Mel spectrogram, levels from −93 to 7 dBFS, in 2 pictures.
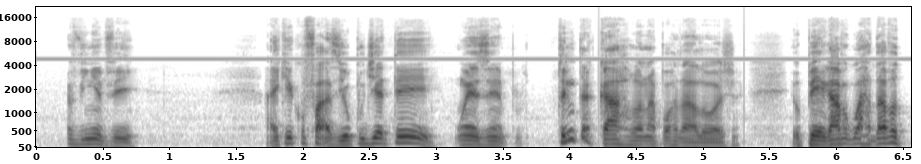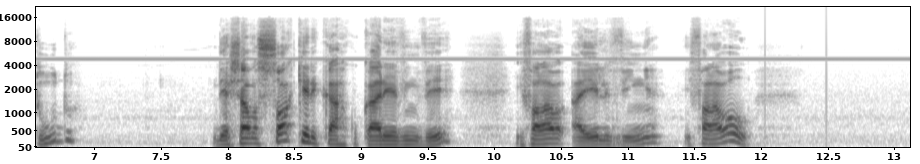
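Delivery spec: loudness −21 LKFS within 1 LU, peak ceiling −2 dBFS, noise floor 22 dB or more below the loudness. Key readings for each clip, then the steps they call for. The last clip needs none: number of clicks 4; interfering tone 4,800 Hz; level of the tone −52 dBFS; integrated loudness −25.5 LKFS; sample peak −7.0 dBFS; target loudness −21.0 LKFS
→ click removal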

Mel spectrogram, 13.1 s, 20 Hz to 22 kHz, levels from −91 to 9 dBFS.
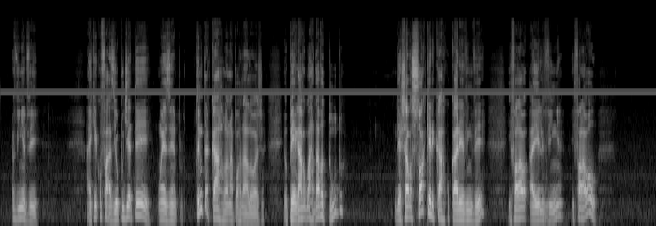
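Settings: number of clicks 0; interfering tone 4,800 Hz; level of the tone −52 dBFS
→ notch filter 4,800 Hz, Q 30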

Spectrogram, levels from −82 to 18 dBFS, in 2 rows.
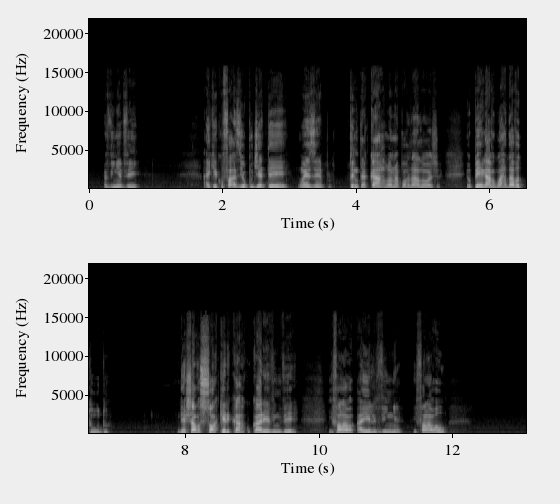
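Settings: interfering tone none found; integrated loudness −25.5 LKFS; sample peak −7.0 dBFS; target loudness −21.0 LKFS
→ level +4.5 dB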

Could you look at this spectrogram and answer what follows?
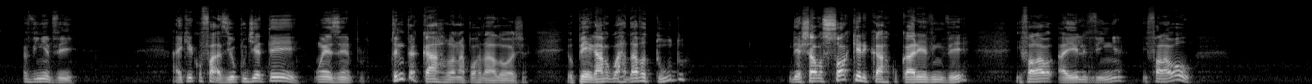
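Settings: integrated loudness −21.0 LKFS; sample peak −2.5 dBFS; background noise floor −64 dBFS

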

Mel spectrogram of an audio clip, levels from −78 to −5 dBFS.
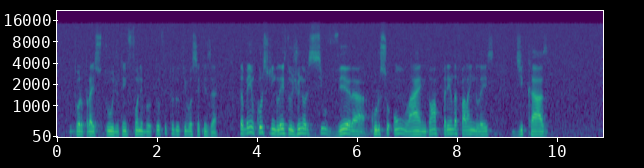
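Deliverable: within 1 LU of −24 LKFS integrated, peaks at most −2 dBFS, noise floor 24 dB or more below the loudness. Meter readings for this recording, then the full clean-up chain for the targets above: background noise floor −47 dBFS; target noise floor −57 dBFS; integrated loudness −32.5 LKFS; sample peak −13.0 dBFS; target loudness −24.0 LKFS
→ noise reduction from a noise print 10 dB
level +8.5 dB

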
